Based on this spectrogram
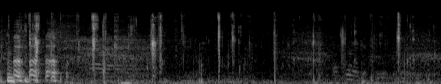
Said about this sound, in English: The people that listen to the show, there's one thing they hate is eating. Right. There's nothing worse. Everyone just chewing in the mics. Then listening to everybody chewing in the mics. Go back and chew in the mics.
